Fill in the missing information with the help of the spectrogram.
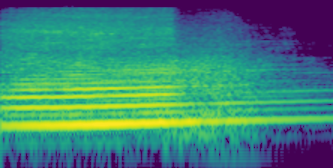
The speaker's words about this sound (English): She cinches up the neck strap, slides on her gloves, clicks the bike into gear, and launches onto the winding two-lane road. There's just freedom behind it.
